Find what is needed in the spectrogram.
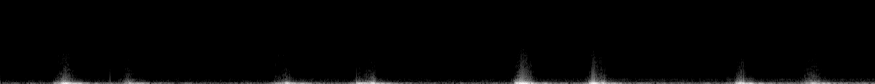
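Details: Heartbeat: deep paired lub-dub thumps with long pauses, slow and regular at about 27 beats a minute.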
